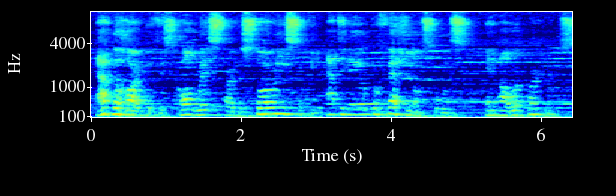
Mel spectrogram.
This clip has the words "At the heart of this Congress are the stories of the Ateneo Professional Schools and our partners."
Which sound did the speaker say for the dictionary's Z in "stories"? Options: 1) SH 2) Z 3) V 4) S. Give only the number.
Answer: 2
